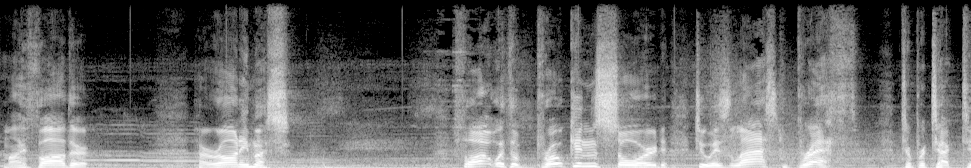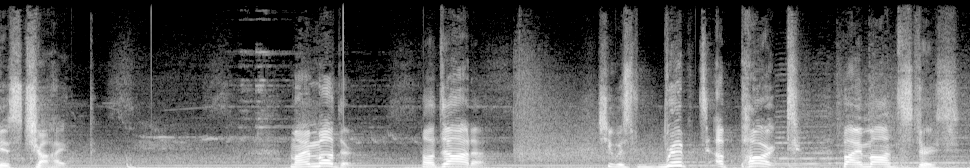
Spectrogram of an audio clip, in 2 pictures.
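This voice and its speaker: An actor playing an earnest young male hero who gives a solemn, measured speech in a video game. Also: high-pitched, expressive, fairly bright tone, exaggerated voice. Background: game music.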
